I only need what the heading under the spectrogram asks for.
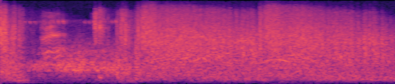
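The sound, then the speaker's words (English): Loud, dense bombardment of explosions in a dark field full of totaled cars near a military firing range, rumbling continuously with overlapping blasts and a roaring, noisy wash, intense throughout, with no clear pauses between detonations. “They try to hide from a spotlight in the dark in a field full of totaled cars, when suddenly bombs are exploding all around them.”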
